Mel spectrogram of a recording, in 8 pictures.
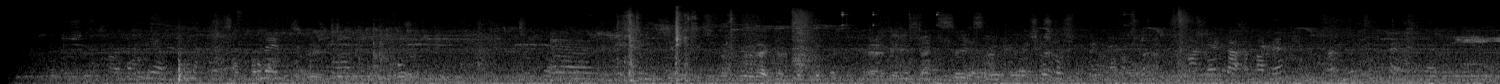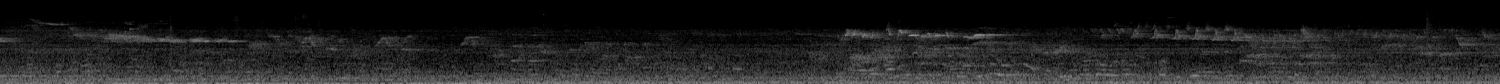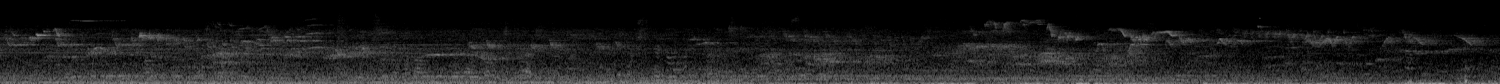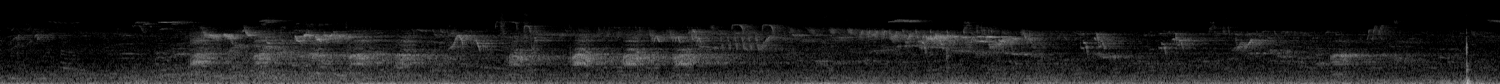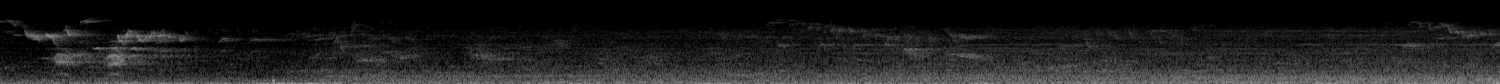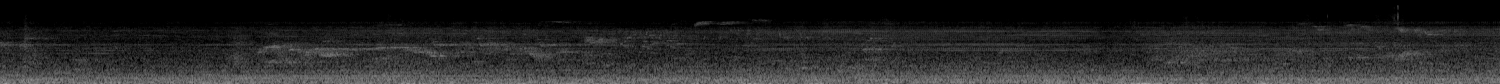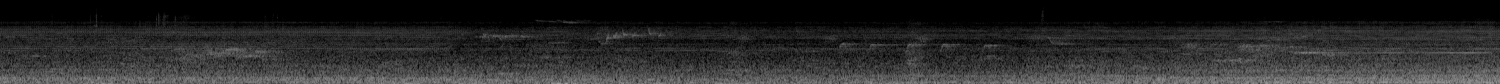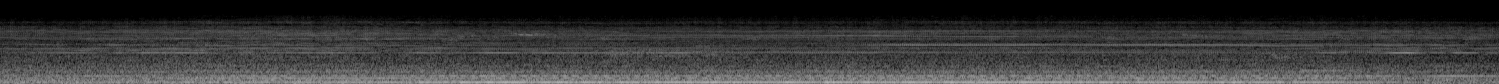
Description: At Tallinn airport terminal, with birdsong piped into a souvenir gift shop, the children's play area, a game of ping pong in progress and the chatter of passing passengers in various languages.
